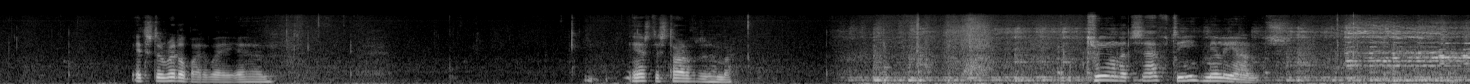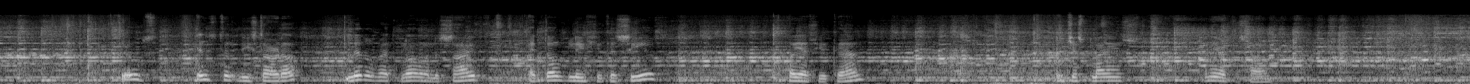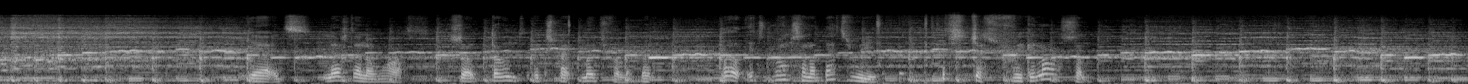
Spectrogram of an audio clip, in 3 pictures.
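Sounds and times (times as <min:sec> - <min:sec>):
music through small amplifier: 0:08.3 - 0:44.0.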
